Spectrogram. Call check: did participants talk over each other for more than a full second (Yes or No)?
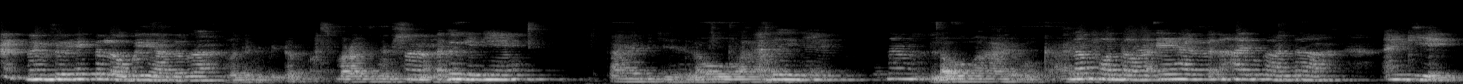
No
